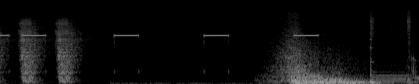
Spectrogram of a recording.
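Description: A quick run of hissing pulses, then two electronic patient-monitor beeps about a second apart, then a whoosh that swells up to the end.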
